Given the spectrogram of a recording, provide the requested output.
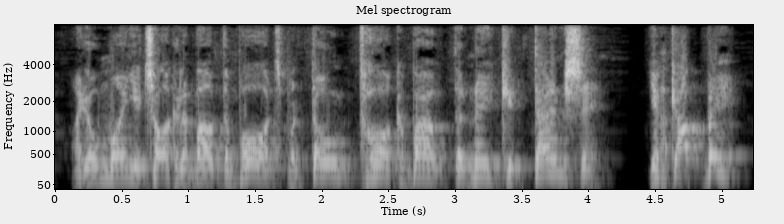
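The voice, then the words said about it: Poor imitation of another person's voice. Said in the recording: “That's how Matt Biolis talks, by the way... That was like the worst impression”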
